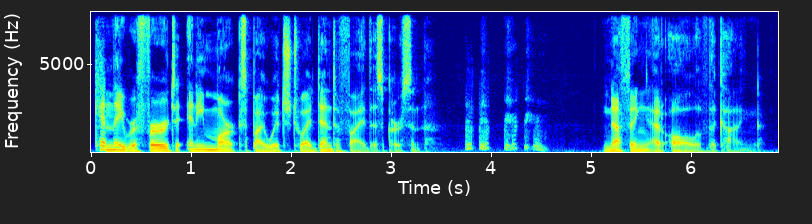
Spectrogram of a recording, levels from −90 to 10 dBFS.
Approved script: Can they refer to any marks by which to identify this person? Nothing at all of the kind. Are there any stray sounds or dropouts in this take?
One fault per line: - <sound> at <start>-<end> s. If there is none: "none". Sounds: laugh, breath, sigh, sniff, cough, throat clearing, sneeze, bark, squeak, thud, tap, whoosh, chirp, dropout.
- throat clearing at 3.7-4.6 s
